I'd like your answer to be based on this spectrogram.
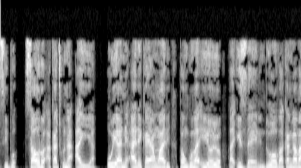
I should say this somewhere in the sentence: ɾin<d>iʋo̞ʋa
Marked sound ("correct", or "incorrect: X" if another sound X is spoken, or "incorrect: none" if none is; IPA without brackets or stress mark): correct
